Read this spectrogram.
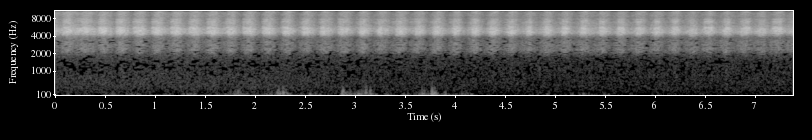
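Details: Cicada call recorded in Sardinia at 13:00, July 2020, summer: a steady, high sizzling buzz with rhythmic pulsing near three beats per second, plus a few soft low thumps early on.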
